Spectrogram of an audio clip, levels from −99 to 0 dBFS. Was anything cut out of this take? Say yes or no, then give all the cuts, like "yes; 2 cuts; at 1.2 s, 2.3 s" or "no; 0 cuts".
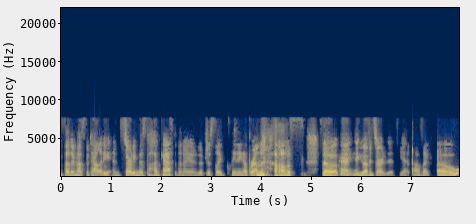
yes; 2 cuts; at 2.2 s, 7.0 s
